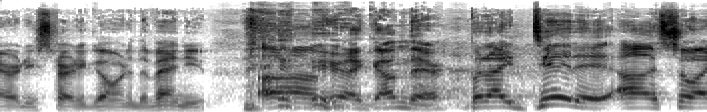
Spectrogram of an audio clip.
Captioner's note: laughter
